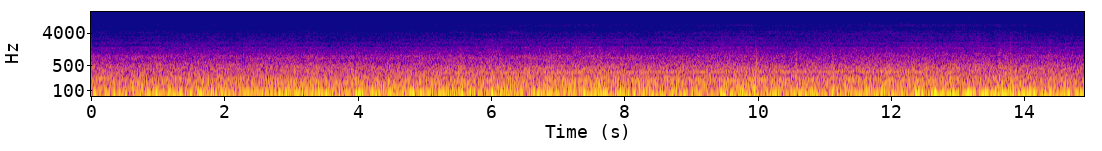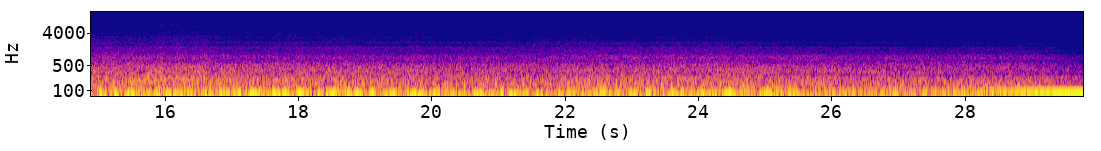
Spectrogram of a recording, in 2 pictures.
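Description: Newly installed V8 engine of a 1978 Corvette Stingray running at a steady cruise, a deep low note mixed with road and wind noise, heard from inside the car. Near the end the low engine note swells louder.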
